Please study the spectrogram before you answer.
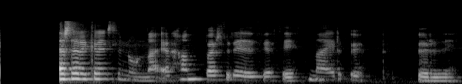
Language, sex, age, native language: Icelandic, female, 30-39, Icelandic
